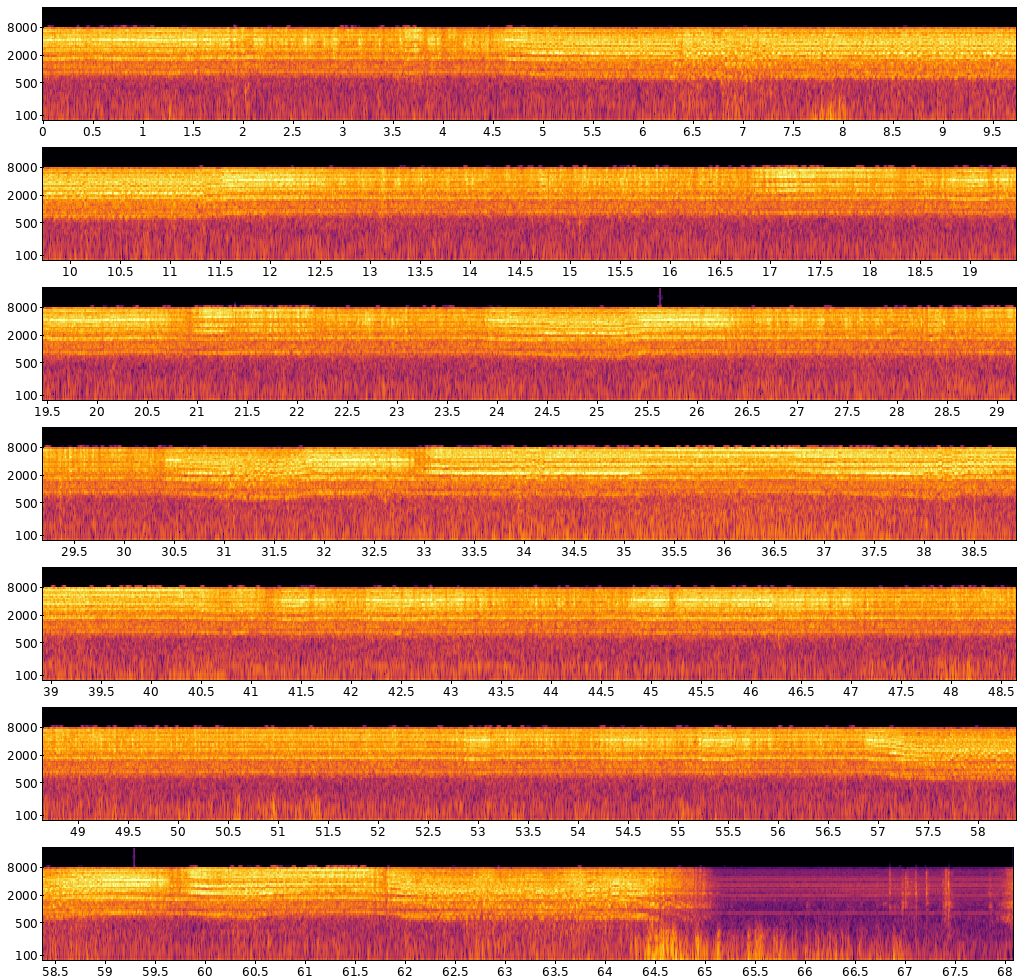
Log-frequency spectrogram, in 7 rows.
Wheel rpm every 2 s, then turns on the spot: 230, 230, 220, 210, 210, 220, 230, 230, 230, 230, 230, 240, 220, 230, 230, 220, 220, 220, 230, 220, 230, 230, 230, 230, 230, 230, 230, 230, 220, 210, 220, 190, 60, 0.
64-66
